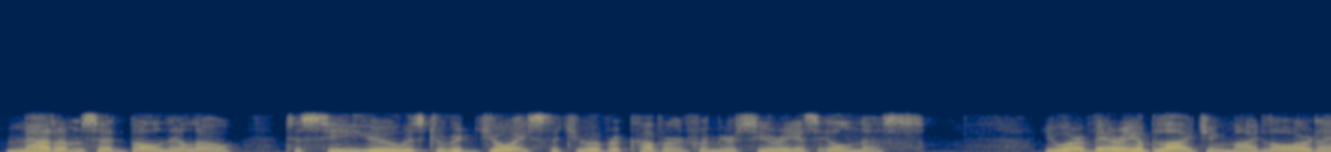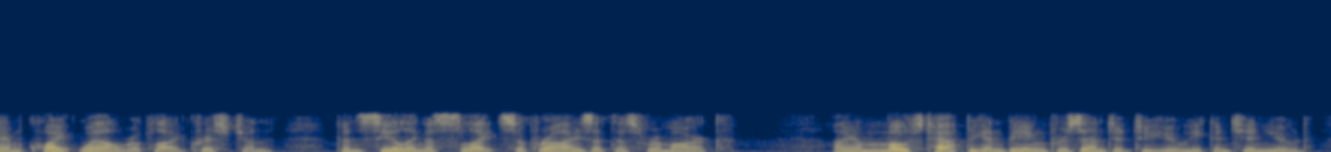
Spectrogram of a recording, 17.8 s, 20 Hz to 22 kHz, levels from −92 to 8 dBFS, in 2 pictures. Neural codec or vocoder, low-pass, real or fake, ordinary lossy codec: none; 5.4 kHz; real; Opus, 16 kbps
